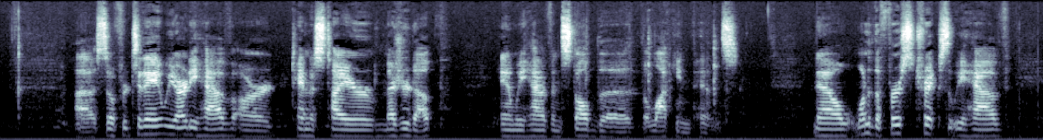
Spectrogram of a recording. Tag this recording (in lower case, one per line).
speech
